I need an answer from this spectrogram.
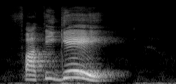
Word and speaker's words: fatigue: So in French is we pronounce fatigue. Fatigue. The sound is A. Fatigue. Fatigue in English, fatigue in French.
